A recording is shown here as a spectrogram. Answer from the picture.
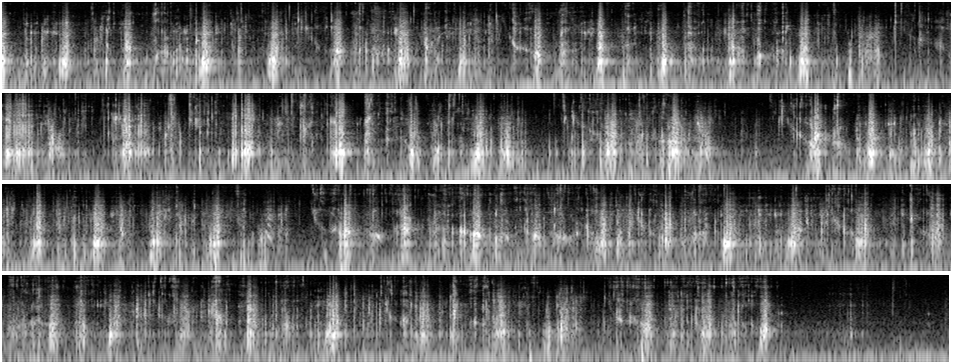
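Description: Close-miked chewing of enoki mushrooms in a sticky spicy black bean sauce: wet squishing and clicking mouth sounds in a steady rhythm of about two chews a second.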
